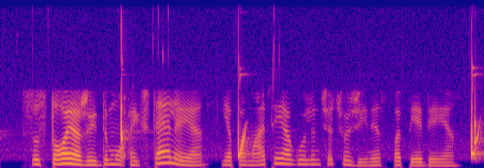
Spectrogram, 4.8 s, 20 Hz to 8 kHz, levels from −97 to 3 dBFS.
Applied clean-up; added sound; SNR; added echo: none; Raindrop / Drip; 5 dB; none.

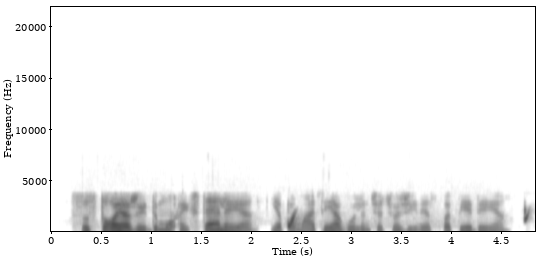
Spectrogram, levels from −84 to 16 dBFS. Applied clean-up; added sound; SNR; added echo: neural mask model Resemble Enhance denoiser.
